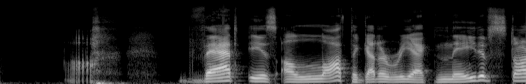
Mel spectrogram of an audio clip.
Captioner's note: laughs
